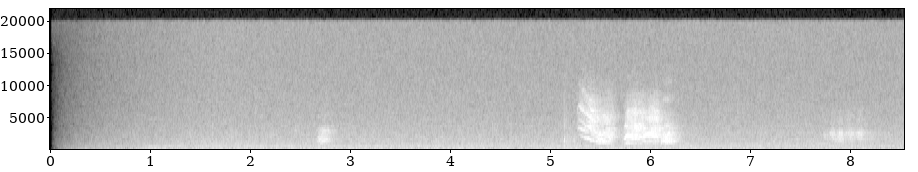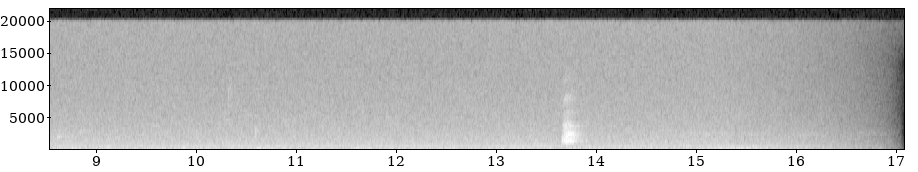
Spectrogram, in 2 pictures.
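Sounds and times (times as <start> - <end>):
Pica pica: 5.3 - 6.3, 13.6 - 13.9.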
